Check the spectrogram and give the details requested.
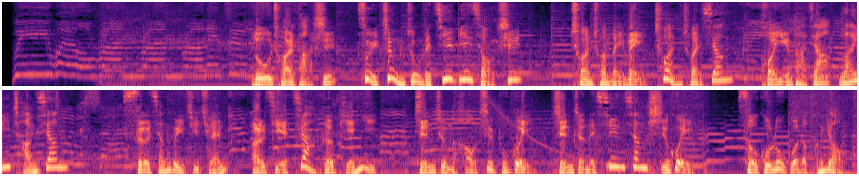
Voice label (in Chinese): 男 促销, 促销男配; 撸串大师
